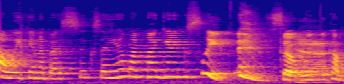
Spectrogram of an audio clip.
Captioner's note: chuckles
